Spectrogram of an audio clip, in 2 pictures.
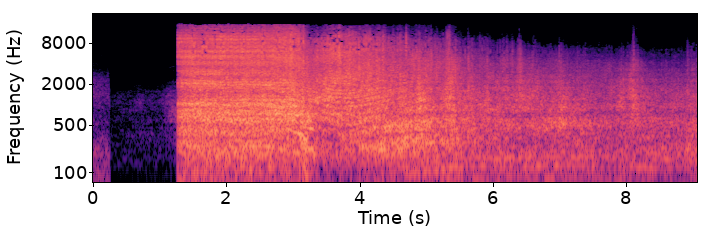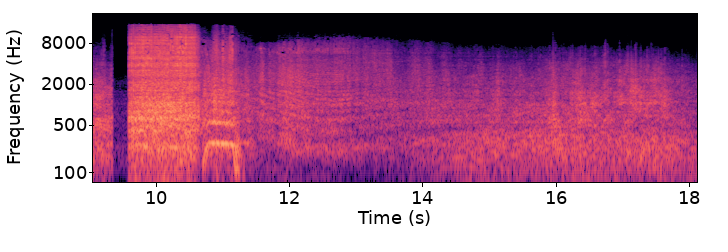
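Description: F-16 fighter jets flying past on low passes. A loud jet roar starts abruptly about a second in and slowly fades. A second pass starts abruptly about halfway through, with a brief falling whine as it goes by, then fades away.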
